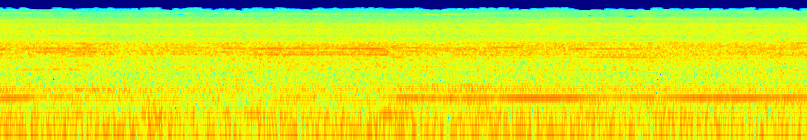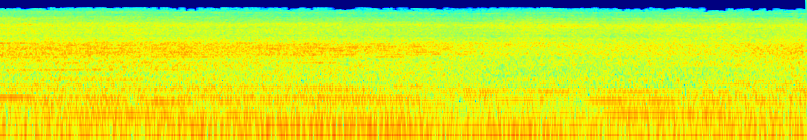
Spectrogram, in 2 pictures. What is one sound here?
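An excavator's hydraulics whine as its arm swings.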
